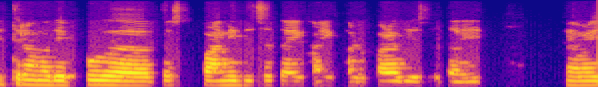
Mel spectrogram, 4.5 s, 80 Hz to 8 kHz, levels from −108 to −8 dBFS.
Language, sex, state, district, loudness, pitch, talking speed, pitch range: Marathi, male, Maharashtra, Sindhudurg, -16 LUFS, 145 Hz, 145 wpm, 140-150 Hz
